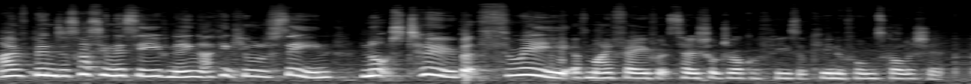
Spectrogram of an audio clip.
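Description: A woman giving a measured, formal academic lecture from a prepared text. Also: on the high side, a little mellow, slight background noise. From England.

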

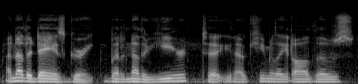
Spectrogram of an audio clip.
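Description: Podcast co-host, male, thirty. Creaky, gravelly mid-range voice, laid-back, informal, swears. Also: mid-range voice, fairly even intonation, quick pace, a little mellow. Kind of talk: casual podcast chat.

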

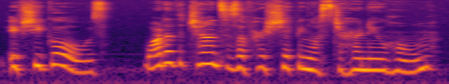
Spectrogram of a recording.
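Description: Actress doing a proud opinionated smart fridge, bit high, fussy and haughty, radio play style. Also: female voice, expressive, a little fast, lightly acted. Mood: anxious, indignant. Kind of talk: audio drama acting.

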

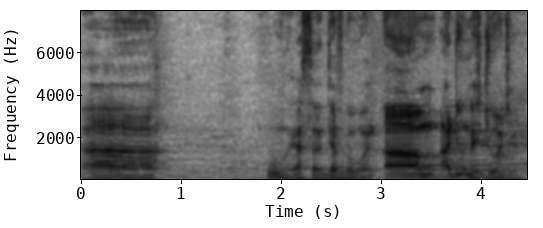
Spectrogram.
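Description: An American man in his thirties, a podcast guest talking in a relaxed, thoughtful way with many fillers. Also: lowish voice, a little slow. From United States. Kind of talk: casual chat.

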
